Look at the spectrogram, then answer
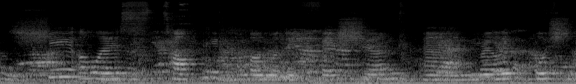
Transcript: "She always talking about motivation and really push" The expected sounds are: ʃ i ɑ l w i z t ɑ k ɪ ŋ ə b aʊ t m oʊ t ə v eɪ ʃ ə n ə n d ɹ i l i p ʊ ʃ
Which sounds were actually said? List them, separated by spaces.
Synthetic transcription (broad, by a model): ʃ i ɑ l w i z t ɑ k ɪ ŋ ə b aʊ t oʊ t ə eɪ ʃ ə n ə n ɹ i l i p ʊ ʃ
